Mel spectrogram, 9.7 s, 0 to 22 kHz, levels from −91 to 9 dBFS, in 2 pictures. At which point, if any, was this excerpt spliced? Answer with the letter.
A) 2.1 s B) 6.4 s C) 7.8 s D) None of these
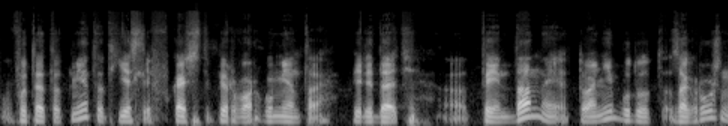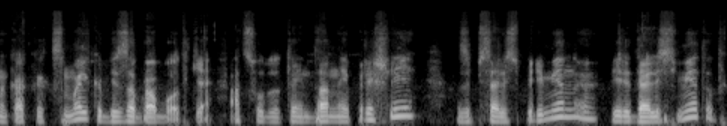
B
